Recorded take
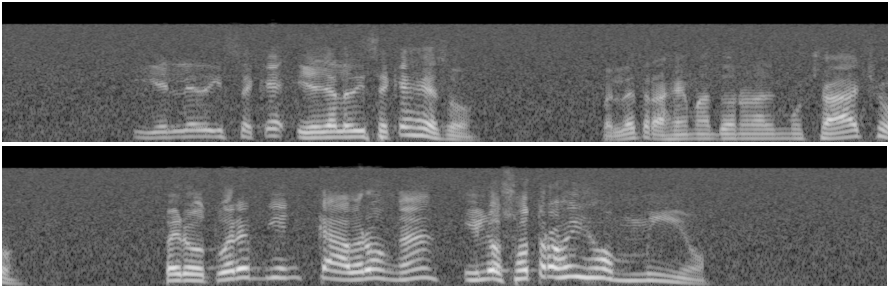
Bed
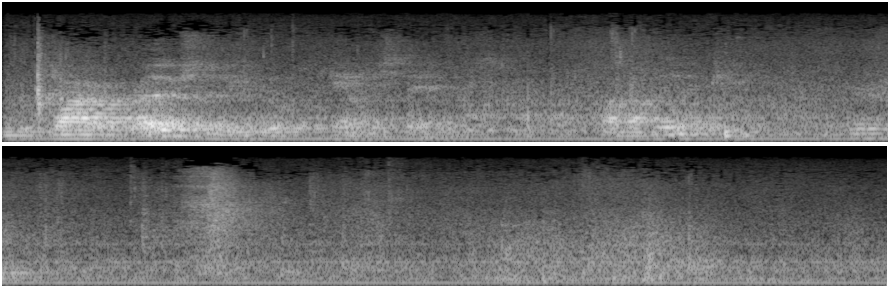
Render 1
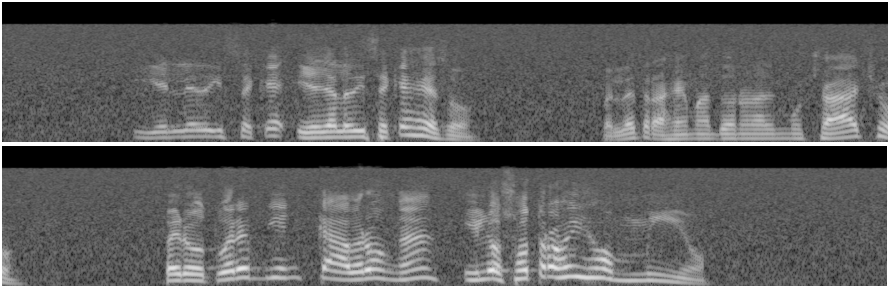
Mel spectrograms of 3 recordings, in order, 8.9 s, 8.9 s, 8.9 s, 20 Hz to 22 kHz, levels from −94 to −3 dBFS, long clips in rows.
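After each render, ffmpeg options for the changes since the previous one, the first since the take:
-af anull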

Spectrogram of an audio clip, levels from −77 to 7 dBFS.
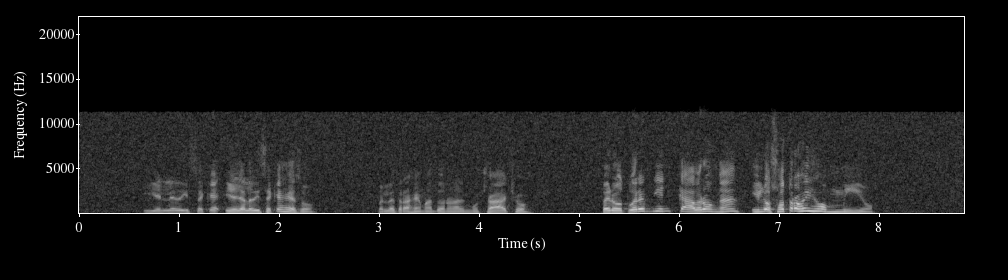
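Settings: -af "afftdn=nr=6:nf=-41"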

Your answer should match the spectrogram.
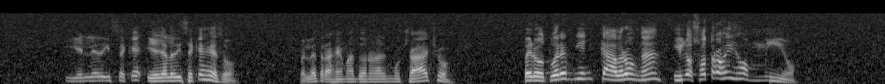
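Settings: -filter_complex "[0:a]asettb=1/sr,asplit=3[a][b][c];[a]atrim=end=6.824[d];[b]atrim=start=6.82:end=7.7,asetpts=PTS-STARTPTS,afade=t=in:d=0.004:c=qsin,afade=t=out:st=0.876:d=0.004:c=qsin,highpass=f=1k:p=1[e];[c]atrim=start=7.696[f];[d][e]acrossfade=d=0.004:c1=hsin:c2=qsin[g];[g][f]acrossfade=d=0.004:c1=qsin:c2=hsin"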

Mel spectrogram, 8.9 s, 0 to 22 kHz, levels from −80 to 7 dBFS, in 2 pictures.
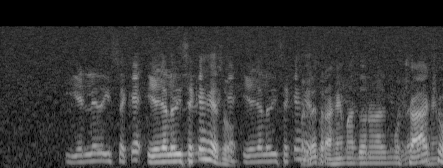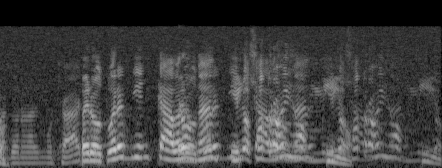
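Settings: -filter_complex "[0:a]asplit=2[a][b];[b]adelay=18,volume=-10.5dB[c];[a][c]amix=inputs=2:normalize=0,aecho=1:1:954|1908|2862:0.398|0.0717|0.0129"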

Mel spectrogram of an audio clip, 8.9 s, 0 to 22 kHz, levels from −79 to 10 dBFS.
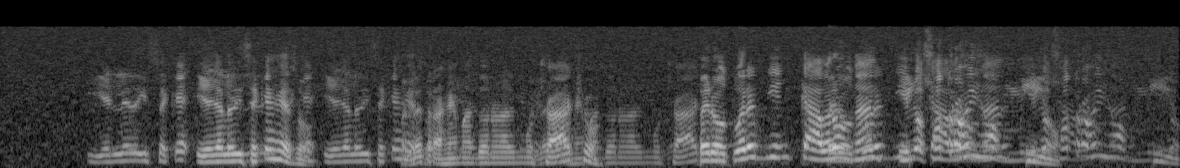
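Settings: -af "volume=2.5dB"

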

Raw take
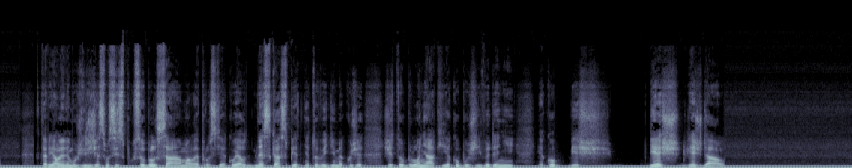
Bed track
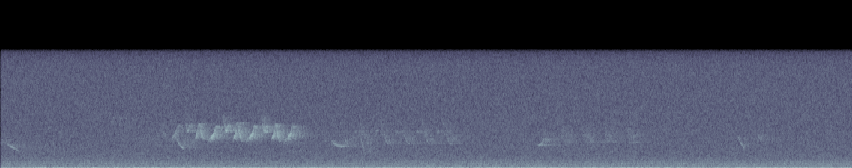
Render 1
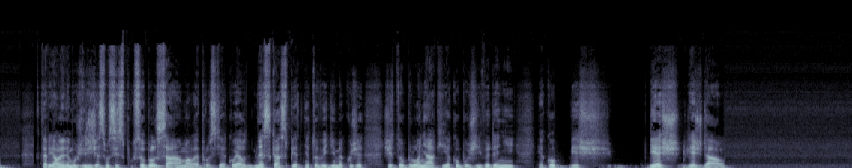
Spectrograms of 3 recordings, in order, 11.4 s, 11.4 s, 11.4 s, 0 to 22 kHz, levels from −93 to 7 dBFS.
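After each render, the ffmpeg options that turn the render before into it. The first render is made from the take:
-af "bandreject=f=50:t=h:w=6,bandreject=f=100:t=h:w=6,bandreject=f=150:t=h:w=6,bandreject=f=200:t=h:w=6,bandreject=f=250:t=h:w=6"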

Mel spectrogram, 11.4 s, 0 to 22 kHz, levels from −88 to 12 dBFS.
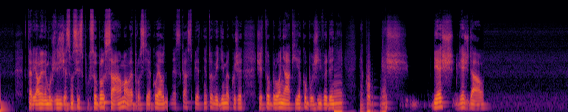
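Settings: -filter_complex "[0:a]asettb=1/sr,asplit=3[a][b][c];[a]atrim=end=6.674[d];[b]atrim=start=6.67:end=7.72,asetpts=PTS-STARTPTS,afade=t=in:d=0.004:c=qsin,afade=t=out:st=1.046:d=0.004:c=qsin,aeval=exprs='max(val(0),0)':c=same[e];[c]atrim=start=7.716[f];[d][e]acrossfade=d=0.004:c1=hsin:c2=qsin[g];[g][f]acrossfade=d=0.004:c1=qsin:c2=hsin,asplit=2[h][i];[h]atrim=end=3.34,asetpts=PTS-STARTPTS,afade=t=out:st=3.336:d=0.004:c=hsin[j];[i]atrim=start=3.34,asetpts=PTS-STARTPTS,afade=t=in:d=1.09[k];[j][k]concat=n=2:v=0:a=1"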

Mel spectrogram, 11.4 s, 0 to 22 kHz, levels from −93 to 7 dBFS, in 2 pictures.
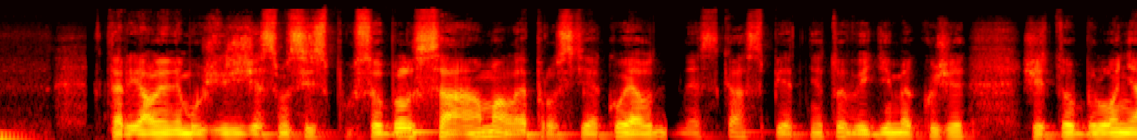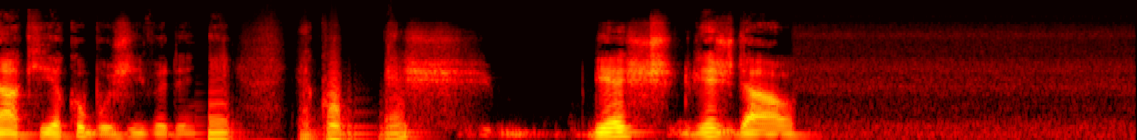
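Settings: -filter_complex "[0:a]asettb=1/sr,asplit=3[a][b][c];[a]atrim=end=0.974[d];[b]atrim=start=0.97:end=2.06,asetpts=PTS-STARTPTS,afade=t=in:d=0.004:c=qsin,afade=t=out:st=1.086:d=0.004:c=qsin,highpass=f=200:p=1[e];[c]atrim=start=2.056[f];[d][e]acrossfade=d=0.004:c1=hsin:c2=qsin[g];[g][f]acrossfade=d=0.004:c1=qsin:c2=hsin,asettb=1/sr,asplit=3[h][i][j];[h]atrim=end=7.684[k];[i]atrim=start=7.68:end=8.95,asetpts=PTS-STARTPTS,afade=t=in:d=0.004:c=qsin,afade=t=out:st=1.266:d=0.004:c=qsin,lowpass=f=1.6k:p=1[l];[j]atrim=start=8.946[m];[k][l]acrossfade=d=0.004:c1=hsin:c2=qsin[n];[n][m]acrossfade=d=0.004:c1=qsin:c2=hsin,asplit=2[o][p];[o]atrim=end=6.74,asetpts=PTS-STARTPTS,afade=t=out:st=5.94:d=0.8[q];[p]atrim=start=6.74,asetpts=PTS-STARTPTS,afade=t=in:d=0.004:c=hsin[r];[q][r]concat=n=2:v=0:a=1"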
